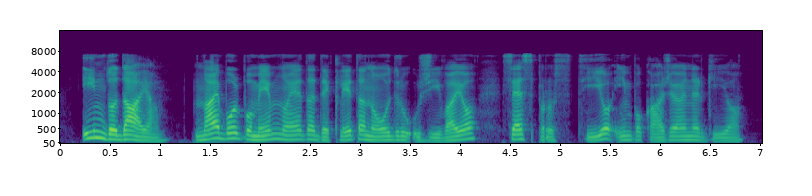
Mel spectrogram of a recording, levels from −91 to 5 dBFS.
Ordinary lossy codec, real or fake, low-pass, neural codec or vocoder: none; real; 7.2 kHz; none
